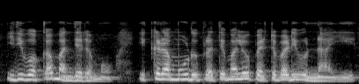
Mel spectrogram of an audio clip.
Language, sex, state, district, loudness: Telugu, female, Telangana, Hyderabad, -16 LUFS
